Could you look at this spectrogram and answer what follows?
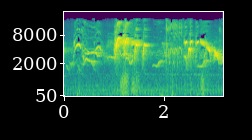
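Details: Sooty-headed bulbuls singing against each other in an April online bird song contest duel: bright, high, rapid whistled and chattering phrases, several overlapping at once.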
